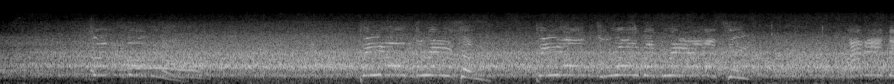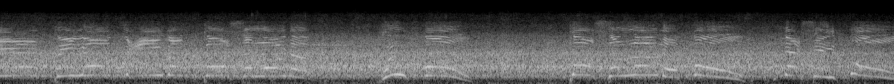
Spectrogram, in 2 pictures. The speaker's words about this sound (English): And the crowd just erupts again.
